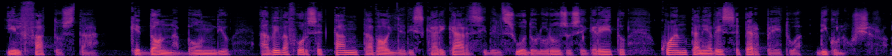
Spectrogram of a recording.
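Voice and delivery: ordinary delivery

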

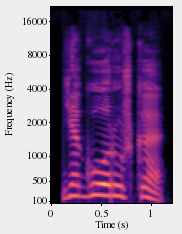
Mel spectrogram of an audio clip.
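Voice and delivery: put-on high, piping old-woman plea; plaintive old woman. A narrator's reading. Old woman calling from the thick of the crowd, plaintive. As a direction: squeak it pitifully. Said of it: "жалобно пискнула из гущи её какая-то старушка".

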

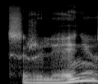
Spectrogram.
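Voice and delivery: low, careful delivery; slowly, regretful. Acted. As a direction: break it gently, low and measured. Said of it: "сказала доктор медленно". (медленно, с сожалением)

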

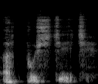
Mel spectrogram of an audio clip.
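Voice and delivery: whispered plea to be let go; pleading whisper. A narrator's reading. Asen begs the travellers to release him, whispered. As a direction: breathe it, begging. Умоляюще поглядел.

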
